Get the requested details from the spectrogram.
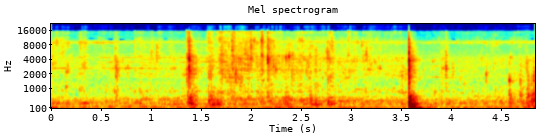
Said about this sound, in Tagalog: Pumasok pa rin yung tubig.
